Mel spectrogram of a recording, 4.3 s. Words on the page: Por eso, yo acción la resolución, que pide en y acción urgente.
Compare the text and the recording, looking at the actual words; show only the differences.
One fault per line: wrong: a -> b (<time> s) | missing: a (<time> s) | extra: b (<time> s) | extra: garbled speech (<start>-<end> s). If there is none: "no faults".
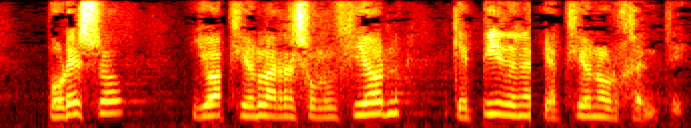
no faults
